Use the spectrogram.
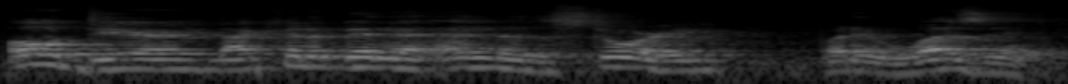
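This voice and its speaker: A man reading a children's picture book aloud to a child, stopping to point at the pictures and ask questions, and often clearing his throat. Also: fairly high pitch, moderate pace, darkish tone. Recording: echoey room, faint background noise.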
